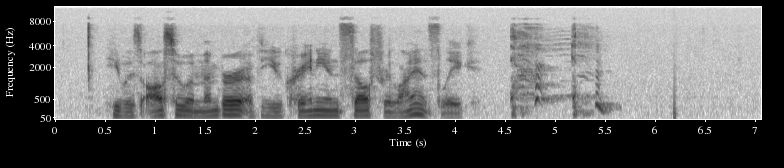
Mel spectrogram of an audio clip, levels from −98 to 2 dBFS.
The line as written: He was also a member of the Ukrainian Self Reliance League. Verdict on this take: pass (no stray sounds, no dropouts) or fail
fail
